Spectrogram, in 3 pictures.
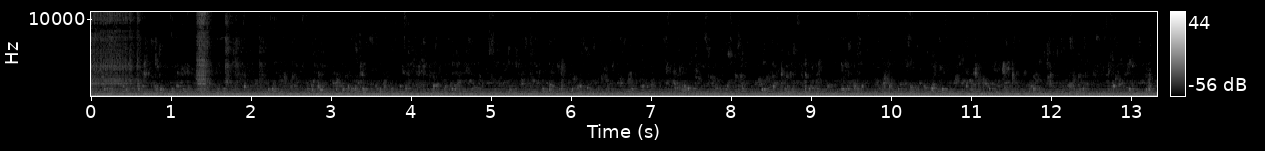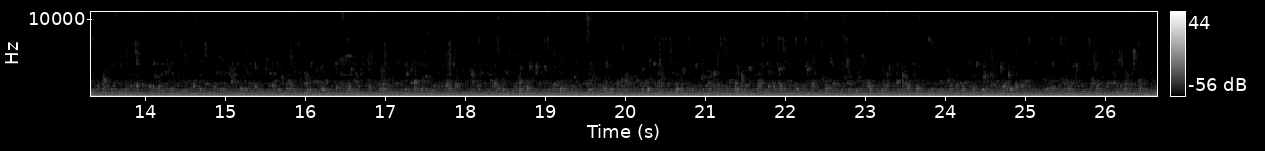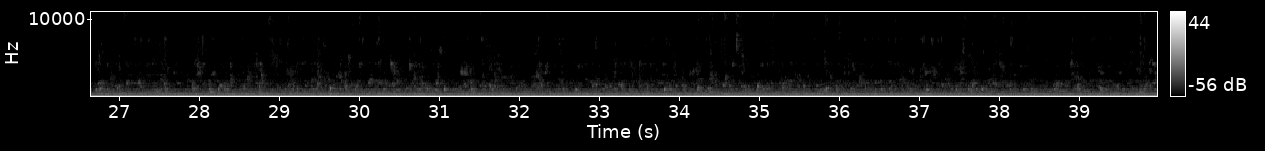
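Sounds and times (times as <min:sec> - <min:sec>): low electrical hum: 0:00.0 - 0:39.9.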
